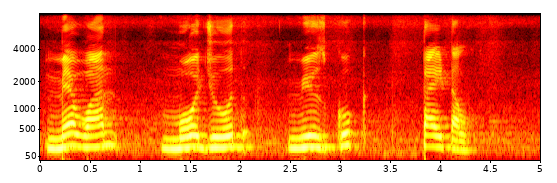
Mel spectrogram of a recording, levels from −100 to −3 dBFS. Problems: none marked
